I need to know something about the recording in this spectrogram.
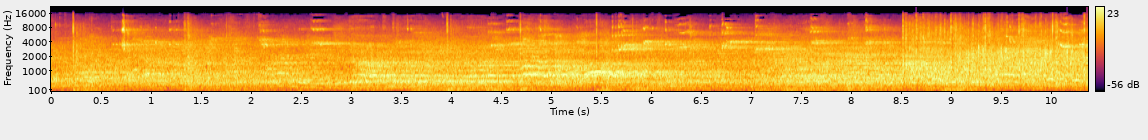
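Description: Basketball being dribbled on a hardwood gym floor, with short high squeaks typical of sneakers on the court and voices of players and spectators ringing in the large hall.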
